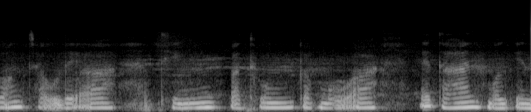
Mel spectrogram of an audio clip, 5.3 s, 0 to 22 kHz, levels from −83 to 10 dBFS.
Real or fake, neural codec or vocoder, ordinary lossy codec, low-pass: fake; vocoder, 44.1 kHz, 80 mel bands, Vocos; none; 7.2 kHz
